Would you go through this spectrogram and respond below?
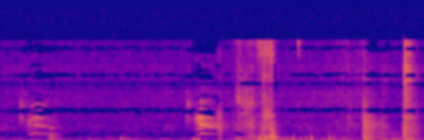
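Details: Cat at a house door, trying to get in and scratching, gives two short falling meows, then bursts of scratching and tapping noise against a low background hum.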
